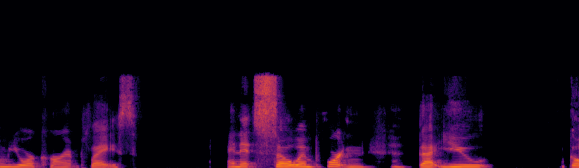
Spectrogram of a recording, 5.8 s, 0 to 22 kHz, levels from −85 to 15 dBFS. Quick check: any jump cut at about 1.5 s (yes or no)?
no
